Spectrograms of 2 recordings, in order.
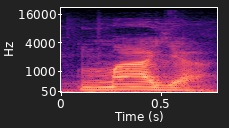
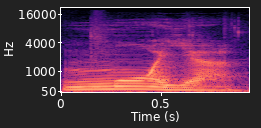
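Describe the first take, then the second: First: The first vowel is not a full O. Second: The first vowel is a full O sound. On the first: The speaker calls it right. "We pronounce like моя" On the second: The speaker calls it wrong. "this word written with word with letter O. Моя, моя, but it isn't correctly"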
